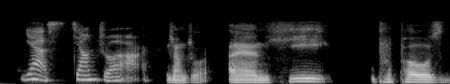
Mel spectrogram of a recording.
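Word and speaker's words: 江卓尔: top mining pool founder, I think I always mispronounce his name, but I believe it's Jiang Zhuoer. Is that right? Yes, Jiang Zhuoer.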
